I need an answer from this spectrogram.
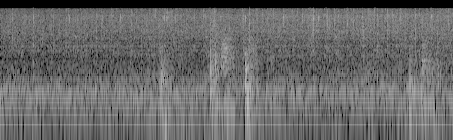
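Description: Spam, diced tomatoes with green chilies and peas sizzling steadily in a Copper Chef square pan on a glass-top stove, with a few brief sharper sounds about two seconds in and near the end.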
